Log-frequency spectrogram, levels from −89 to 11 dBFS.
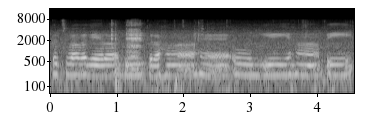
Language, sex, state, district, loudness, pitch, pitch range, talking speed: Hindi, female, Haryana, Jhajjar, -17 LUFS, 210 Hz, 205-215 Hz, 120 wpm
